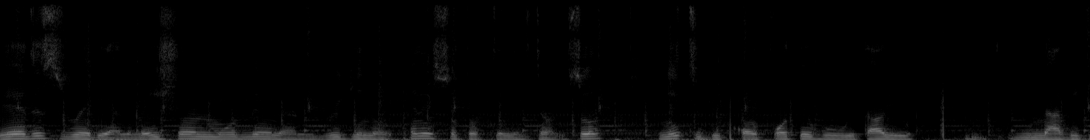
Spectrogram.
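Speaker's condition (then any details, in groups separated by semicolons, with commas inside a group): No condition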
